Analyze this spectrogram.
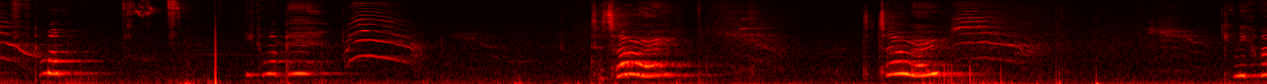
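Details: Persian Siamese kittens Totoro and Suki trying to climb a step indoors, giving several thin, high mews with rising-and-falling arcs, scattered through the clip among a person's encouraging speech in a small room.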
